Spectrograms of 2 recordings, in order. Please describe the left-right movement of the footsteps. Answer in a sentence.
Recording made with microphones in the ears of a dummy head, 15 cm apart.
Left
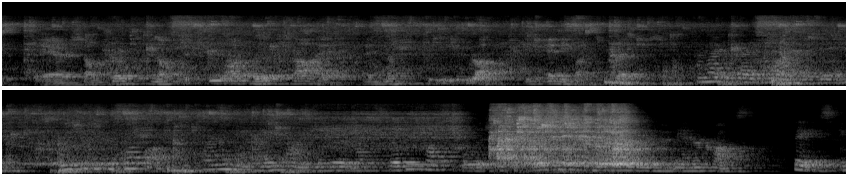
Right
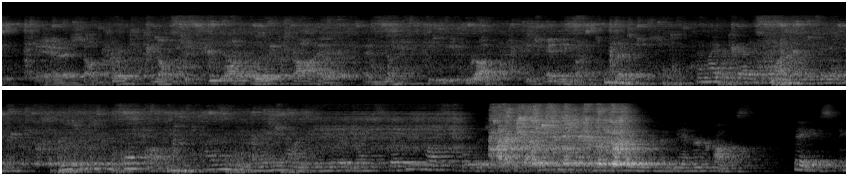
You can hear the footsteps go left and come back.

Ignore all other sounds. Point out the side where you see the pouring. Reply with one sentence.
In this clip you hear the pouring in the centre.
